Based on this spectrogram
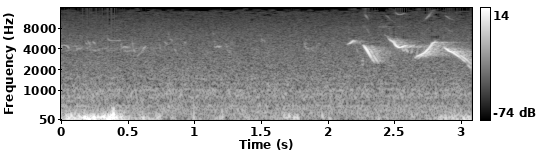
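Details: A common rosefinch (Carpodacus erythrinus) in Czechia sings a brief phrase of clear, slurred whistles that rise and fall, after a low rumble of background noise. Common rosefinch.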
